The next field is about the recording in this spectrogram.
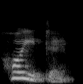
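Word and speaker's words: heute: Por ejemplo, esta palabra cumple la regla de que eh la primera letra es la H, entonces suena como una J. Y luego tenemos el dictongo de la e con la u que dijimos que se lee hoy y luego tenemos la t con la e. Entonces esta palabra se leería hoite.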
